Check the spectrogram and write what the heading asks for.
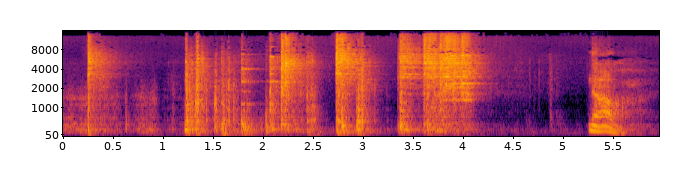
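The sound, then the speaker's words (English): A big machine that controls a buzzer is smashed with a series of heavy, irregular blows, each loud crash clattering and ringing with metal, about seven in all, before a short vocal sound at the end. “This is the machine that controls the buzzer. Just a simple machine like that? Yes, a simple machine. Stand back.”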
